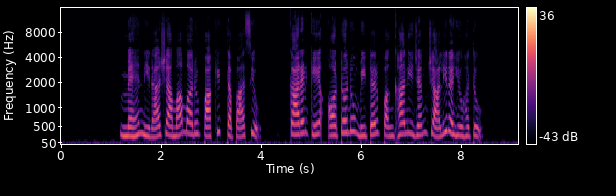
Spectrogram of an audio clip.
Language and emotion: Gujarati, sad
